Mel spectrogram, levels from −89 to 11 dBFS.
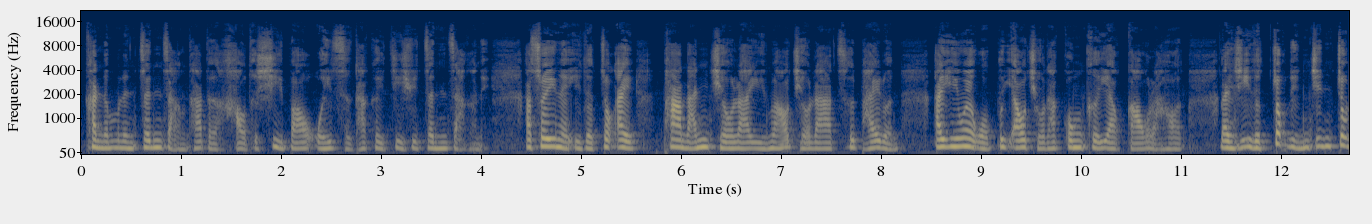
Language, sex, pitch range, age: Chinese, female, 170-200 Hz, 50-69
